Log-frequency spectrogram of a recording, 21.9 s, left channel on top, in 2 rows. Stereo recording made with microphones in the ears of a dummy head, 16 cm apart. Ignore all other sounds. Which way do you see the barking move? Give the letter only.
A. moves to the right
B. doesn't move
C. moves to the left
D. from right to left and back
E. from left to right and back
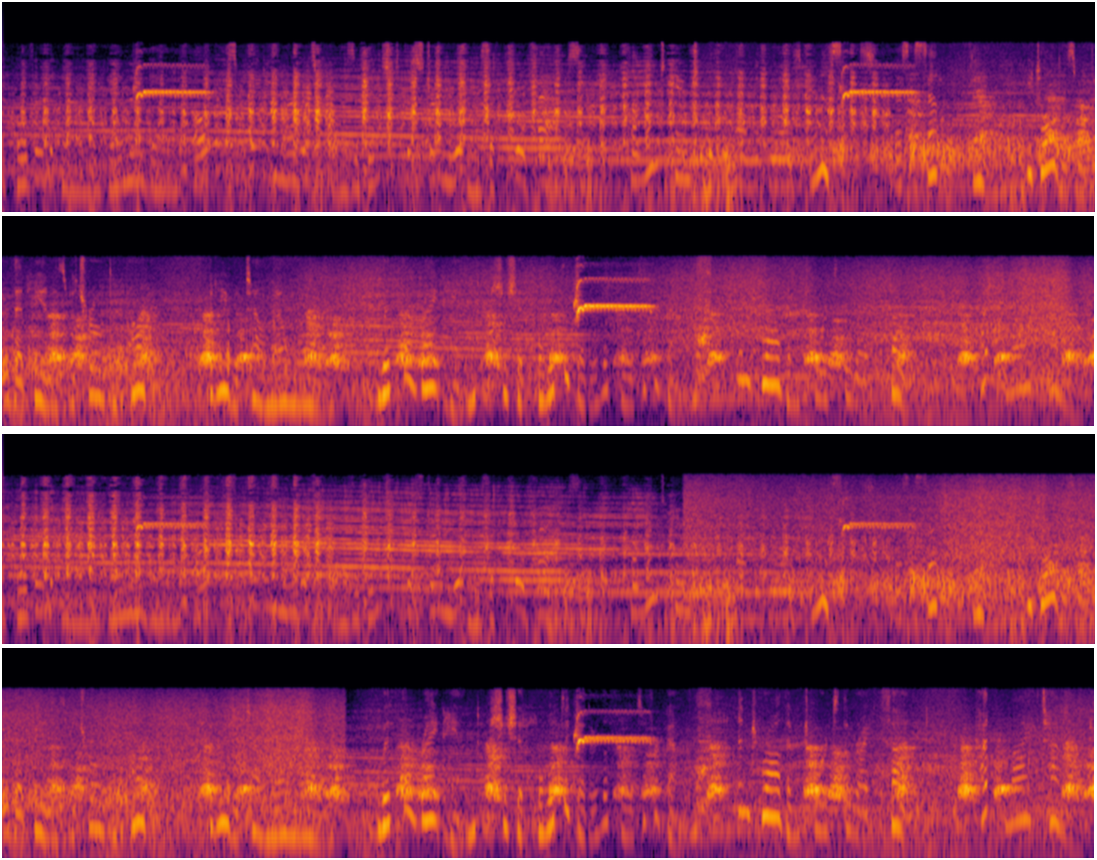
D.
